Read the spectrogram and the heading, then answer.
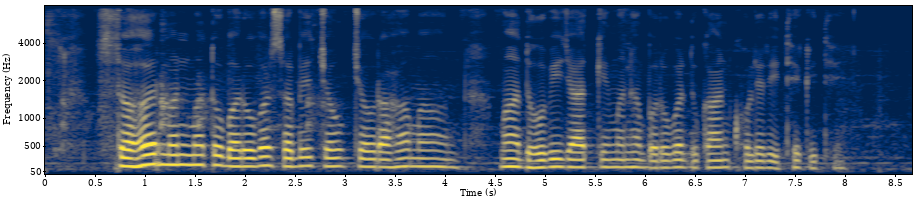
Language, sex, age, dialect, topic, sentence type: Chhattisgarhi, male, 18-24, Western/Budati/Khatahi, banking, statement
